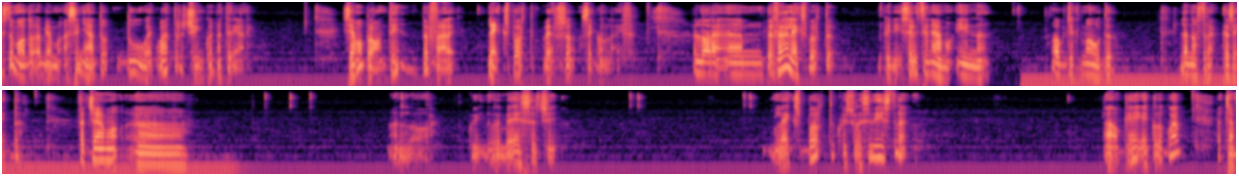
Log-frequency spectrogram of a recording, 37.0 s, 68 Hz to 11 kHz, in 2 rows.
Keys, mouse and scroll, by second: 0.4-2.4 middle drag, 3.5-5.3 middle drag, 6.6-9.1 middle drag, 10.6-12.9 middle drag, 15.3 Tab, 16.4-18.3 middle drag, 34.6-36.5 middle drag.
